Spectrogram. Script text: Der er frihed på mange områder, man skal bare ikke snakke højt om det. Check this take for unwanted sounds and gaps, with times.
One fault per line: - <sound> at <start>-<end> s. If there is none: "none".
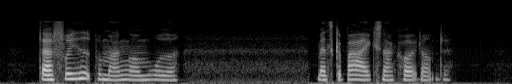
none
